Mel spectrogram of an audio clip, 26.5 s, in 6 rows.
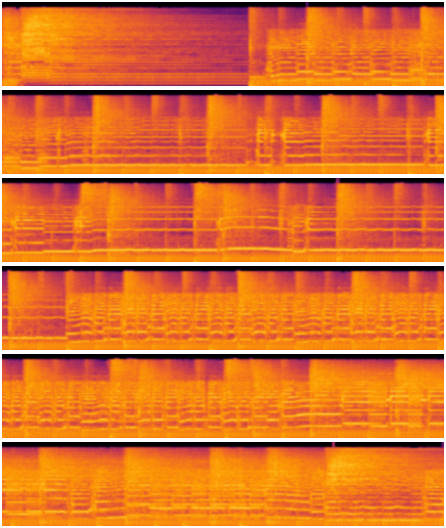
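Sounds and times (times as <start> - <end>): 
rock solo: 0.0 - 26.5.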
